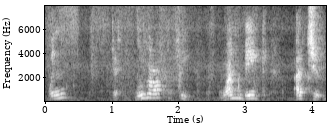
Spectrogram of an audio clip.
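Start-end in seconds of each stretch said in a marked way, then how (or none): none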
